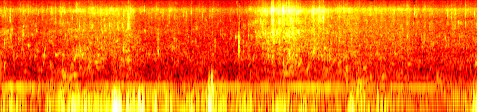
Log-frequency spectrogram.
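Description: Small sea waves lapping and washing against shoreline rocks, with a stronger wash about three seconds in, over a low rumble.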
